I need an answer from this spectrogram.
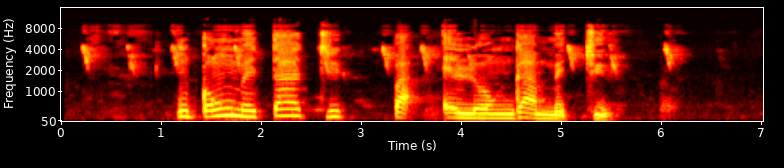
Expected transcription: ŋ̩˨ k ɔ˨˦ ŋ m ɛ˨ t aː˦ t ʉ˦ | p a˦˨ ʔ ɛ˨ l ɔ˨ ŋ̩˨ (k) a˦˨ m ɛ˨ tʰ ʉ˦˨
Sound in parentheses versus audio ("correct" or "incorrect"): incorrect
